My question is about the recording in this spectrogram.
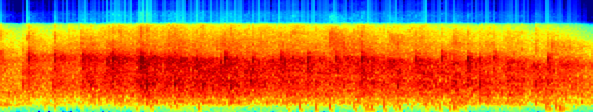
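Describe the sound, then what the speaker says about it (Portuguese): A church congregation applauds God in a sustained, fairly loud round of clapping that fills the room evenly for several seconds, with no voices on top. "Você pode aplaudir a Deus?"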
